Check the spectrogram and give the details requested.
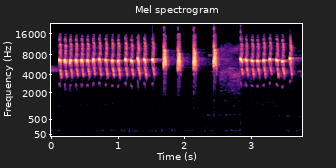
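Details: Konin, a sunbird, in a lively full song with rich phrases: fast runs of very high, sharp ticking notes, broken by a few louder single chips, then another quick series. A low steady hum sits underneath.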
